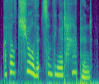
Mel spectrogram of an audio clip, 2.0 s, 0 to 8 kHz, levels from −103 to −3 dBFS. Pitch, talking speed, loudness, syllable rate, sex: 250 Hz, 210 wpm, -20 LUFS, 6.2 syllables/s, female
